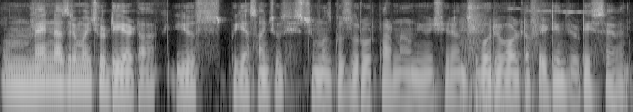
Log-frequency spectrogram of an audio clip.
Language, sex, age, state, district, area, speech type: Kashmiri, male, 18-30, Jammu and Kashmir, Ganderbal, rural, spontaneous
